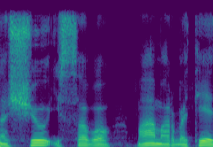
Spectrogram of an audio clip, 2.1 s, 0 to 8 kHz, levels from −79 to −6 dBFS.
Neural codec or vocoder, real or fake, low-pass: none; real; 7.2 kHz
